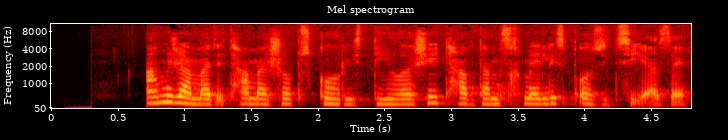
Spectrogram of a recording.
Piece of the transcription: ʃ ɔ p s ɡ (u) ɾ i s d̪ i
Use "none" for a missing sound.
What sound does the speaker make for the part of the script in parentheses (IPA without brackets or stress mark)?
ɔ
